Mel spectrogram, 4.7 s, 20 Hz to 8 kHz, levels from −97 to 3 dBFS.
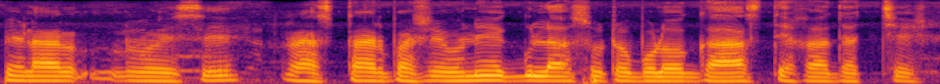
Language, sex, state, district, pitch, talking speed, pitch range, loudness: Bengali, male, Assam, Hailakandi, 155 Hz, 125 wpm, 145-160 Hz, -16 LUFS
